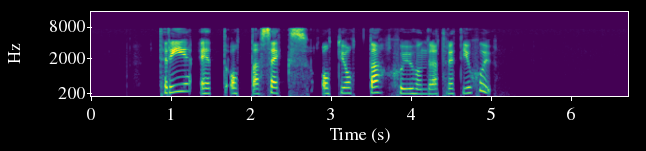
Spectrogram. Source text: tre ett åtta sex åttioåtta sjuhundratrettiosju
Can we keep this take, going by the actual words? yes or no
yes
